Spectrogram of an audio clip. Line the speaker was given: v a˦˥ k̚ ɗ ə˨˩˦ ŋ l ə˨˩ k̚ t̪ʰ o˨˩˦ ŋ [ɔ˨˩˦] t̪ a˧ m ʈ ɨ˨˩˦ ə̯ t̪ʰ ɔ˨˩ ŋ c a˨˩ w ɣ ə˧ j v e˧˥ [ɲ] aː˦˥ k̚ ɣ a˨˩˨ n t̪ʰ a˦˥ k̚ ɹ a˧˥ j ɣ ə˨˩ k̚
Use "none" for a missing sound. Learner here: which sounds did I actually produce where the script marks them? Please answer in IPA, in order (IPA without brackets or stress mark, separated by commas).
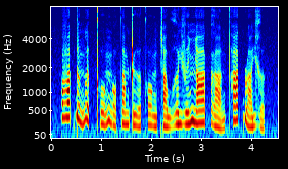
ɔ˨˩˦, ɲ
